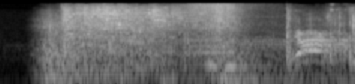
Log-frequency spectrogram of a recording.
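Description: Glass shattering, a film-trailer sound effect: a sudden loud crash out of near silence about a fifth of a second in, its noisy crashing lasting most of two seconds.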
